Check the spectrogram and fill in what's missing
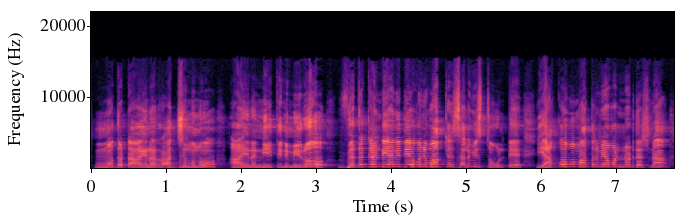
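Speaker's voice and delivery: loud, driving sermon delivery; loud pulpit proclamation; full-force preaching. Real, not acted. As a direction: preach it out to the congregation.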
